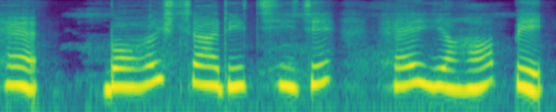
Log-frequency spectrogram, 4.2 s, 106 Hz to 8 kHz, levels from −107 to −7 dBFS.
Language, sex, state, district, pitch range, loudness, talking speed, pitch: Hindi, female, Chhattisgarh, Raipur, 280-315 Hz, -15 LUFS, 100 wpm, 295 Hz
